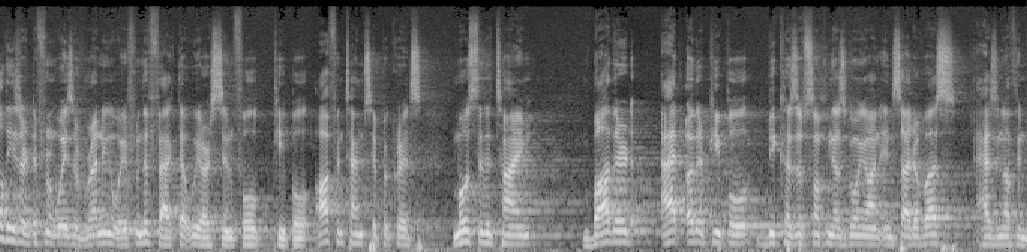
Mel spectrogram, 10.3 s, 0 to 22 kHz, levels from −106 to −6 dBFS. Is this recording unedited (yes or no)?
yes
